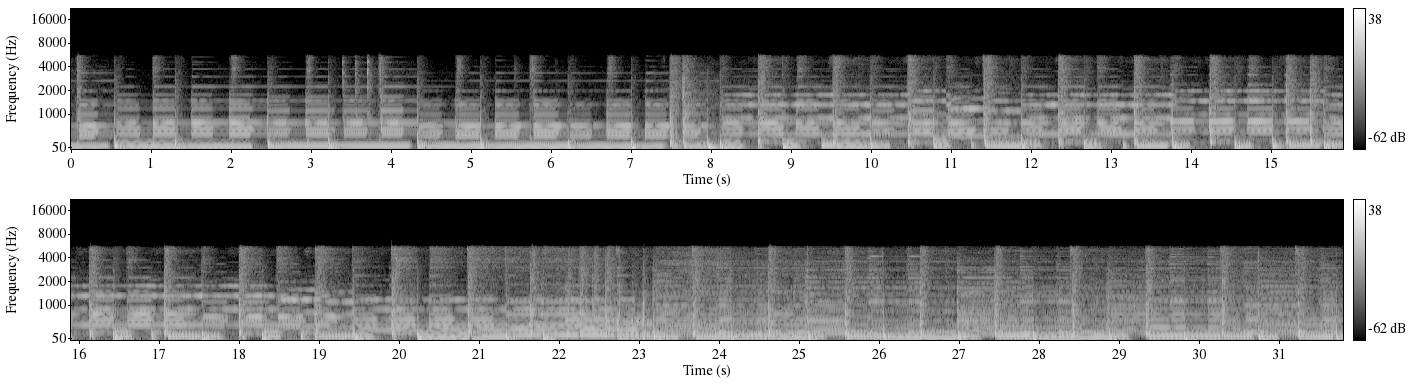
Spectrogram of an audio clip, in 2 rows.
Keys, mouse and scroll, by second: 0.7 click, 2.5 click, 5.4 scroll up 1, 6.5 click, 7.5 click, 8.2-8.5 scroll down 1, 9.2 click, 10.5 click, 11.5 click, 12.5 click, 14.4 p, 16.0 click, 17.5 i, 18.7 scroll up 1, 19.6 click, 22.0 click, 25.1 scroll down 2, 25.2 click, 25.7 scroll up 1, 26.9 click, 27.9 click, 28.7 click, 29.5 click, 31.0 click.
